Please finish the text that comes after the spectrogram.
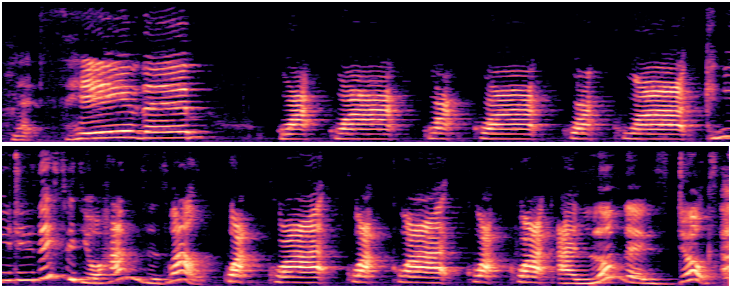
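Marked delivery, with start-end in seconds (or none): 2.1-5.3 low, evenly spaced duck quacks. Pretend. Teacher leading children in duck sounds, low steady quacks. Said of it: "what voice sound do you think those ducks will make?". 7.1-9.6 low, evenly spaced duck quacks. Pretend. Teacher leading children in duck sounds, low steady quacks. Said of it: "I love your duck voices".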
